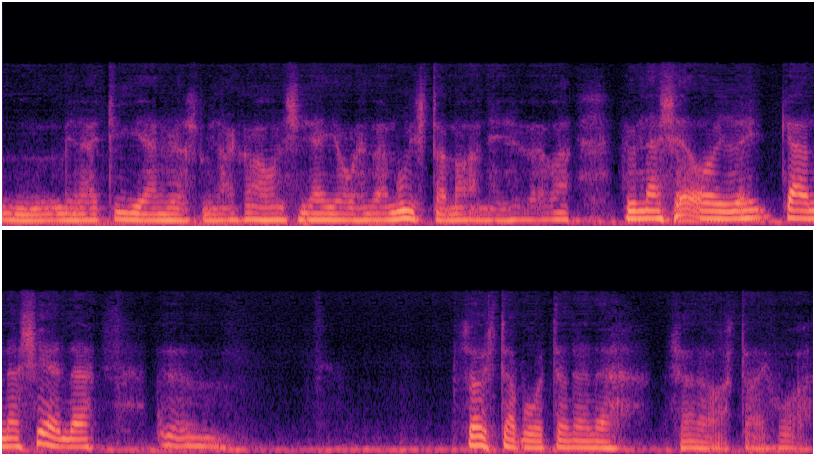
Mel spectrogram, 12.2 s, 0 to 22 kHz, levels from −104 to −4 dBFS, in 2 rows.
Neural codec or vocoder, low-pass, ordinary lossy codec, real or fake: codec, 16 kHz, 1.1 kbps, Voila-Tokenizer; 7.2 kHz; none; fake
